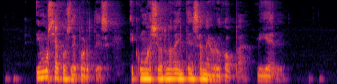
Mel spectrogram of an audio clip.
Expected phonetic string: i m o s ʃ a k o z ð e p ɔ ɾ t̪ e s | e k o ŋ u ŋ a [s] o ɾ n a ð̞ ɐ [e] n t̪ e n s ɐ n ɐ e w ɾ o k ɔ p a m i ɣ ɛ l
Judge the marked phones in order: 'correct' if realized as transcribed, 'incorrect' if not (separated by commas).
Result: incorrect, incorrect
